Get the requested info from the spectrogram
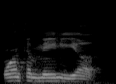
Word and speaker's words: Quantumania: If you say that name wrong one more time. – Quantumanium? – Quantumania. – Quantumania, sorry. – There's no M. It's not a UM. It's an A.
